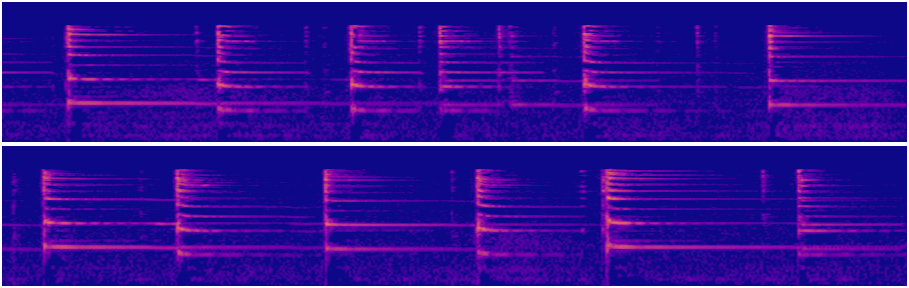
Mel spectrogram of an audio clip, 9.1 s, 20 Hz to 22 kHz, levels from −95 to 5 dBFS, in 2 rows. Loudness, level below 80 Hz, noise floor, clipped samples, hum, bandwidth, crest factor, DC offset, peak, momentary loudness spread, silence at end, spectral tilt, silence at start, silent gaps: -38 LUFS; under -90 dBFS; -67 dBFS; under 0.1%; none; 11.5 kHz; 30 dB; under 0.1%; -14 dBFS; 22 LU; 0.25 s; 5 dB/octave; 0 s; none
